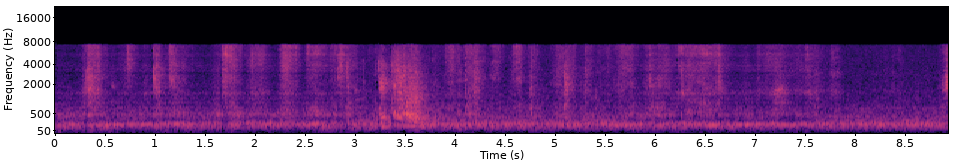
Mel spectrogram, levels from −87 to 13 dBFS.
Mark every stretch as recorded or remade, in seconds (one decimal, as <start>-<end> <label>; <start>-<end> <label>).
0.0-3.0 remade; 3.0-5.7 recorded; 5.7-7.6 remade; 7.6-8.9 recorded

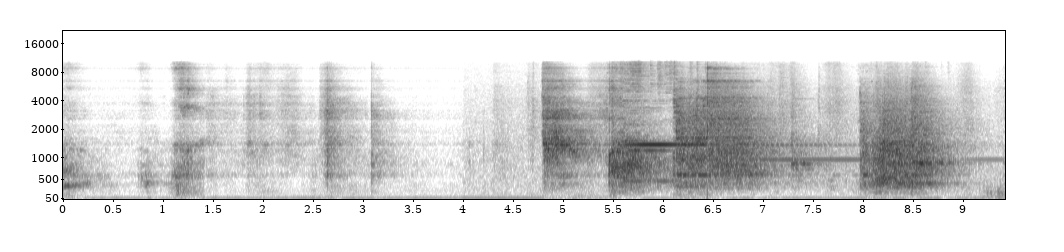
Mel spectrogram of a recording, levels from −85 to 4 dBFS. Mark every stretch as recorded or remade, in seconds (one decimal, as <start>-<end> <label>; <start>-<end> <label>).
0.0-4.0 remade; 4.0-4.8 recorded; 4.8-5.6 remade; 5.6-9.4 recorded

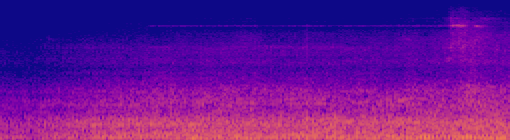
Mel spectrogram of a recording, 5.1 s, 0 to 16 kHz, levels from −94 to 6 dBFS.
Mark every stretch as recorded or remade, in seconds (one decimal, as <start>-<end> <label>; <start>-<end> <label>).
0.0-1.5 recorded; 1.5-4.6 remade; 4.6-5.1 recorded

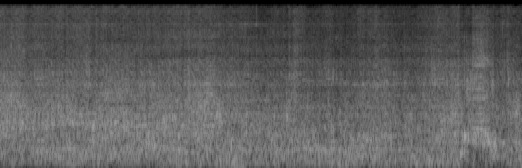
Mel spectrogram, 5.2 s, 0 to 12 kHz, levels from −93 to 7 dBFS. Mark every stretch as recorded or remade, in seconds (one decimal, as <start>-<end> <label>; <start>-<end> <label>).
0.0-5.2 remade

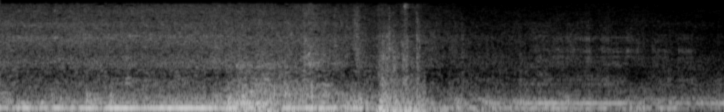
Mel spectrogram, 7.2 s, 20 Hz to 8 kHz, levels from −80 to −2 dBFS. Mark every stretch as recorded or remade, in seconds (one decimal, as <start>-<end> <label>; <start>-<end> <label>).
0.0-5.5 recorded; 5.5-6.6 remade; 6.6-7.2 recorded

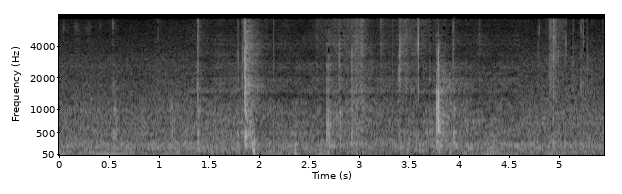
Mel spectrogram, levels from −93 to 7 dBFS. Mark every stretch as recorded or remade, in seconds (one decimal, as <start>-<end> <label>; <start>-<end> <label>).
0.0-1.3 recorded; 1.3-4.6 remade; 4.6-5.5 recorded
